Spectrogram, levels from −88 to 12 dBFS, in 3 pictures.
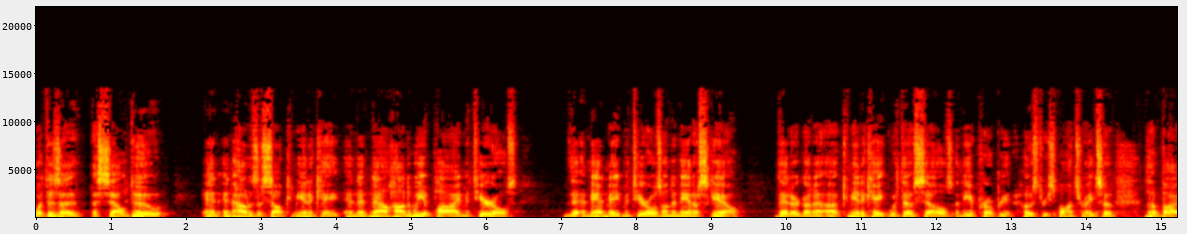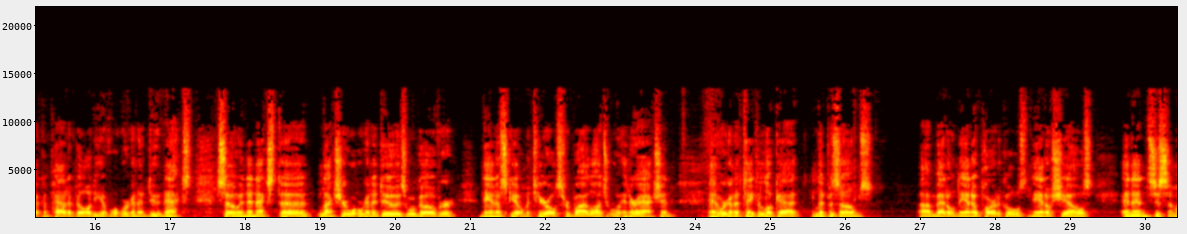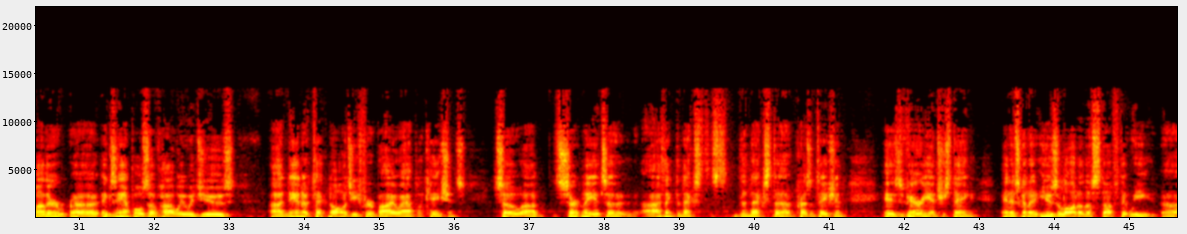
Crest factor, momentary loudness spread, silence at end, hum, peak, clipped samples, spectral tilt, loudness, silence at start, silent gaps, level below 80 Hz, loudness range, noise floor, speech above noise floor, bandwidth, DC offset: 16 dB; 8 LU; 0 s; none; -2 dBFS; under 0.1%; -4.5 dB/octave; -17 LUFS; 0 s; none; -50 dBFS; 2 LU; -67 dBFS; 50 dB; 14 kHz; under 0.1%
